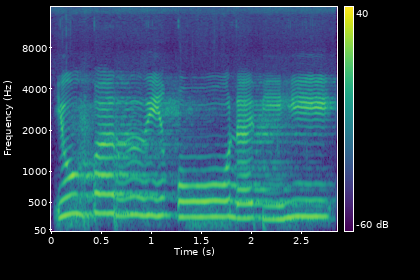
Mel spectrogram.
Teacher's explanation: Yufarriquna bihi, kembali lagi bertemu dengan hukum bacaan matobi'i ditandai dengan huruf waw sukun yang didahului harokat dhammah, jadi qaf di sini dibaca panjang.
